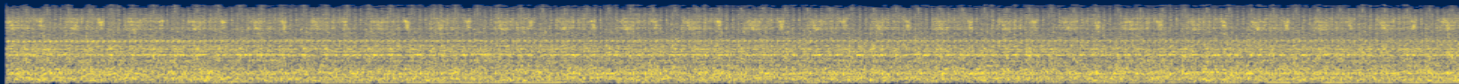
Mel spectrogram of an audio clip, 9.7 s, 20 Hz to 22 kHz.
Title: 2.0 TFSI Motorgeräusch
